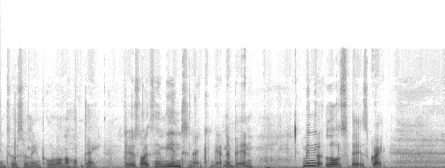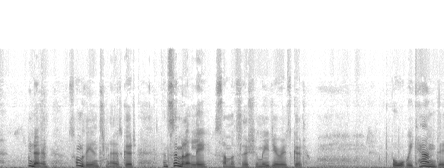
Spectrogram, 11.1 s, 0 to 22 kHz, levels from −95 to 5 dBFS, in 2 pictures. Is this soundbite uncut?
no; 3 cuts; at 1.5 s, 3.9 s, 5.9 s

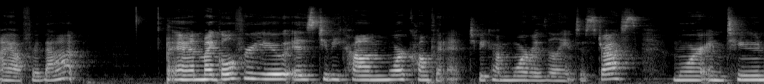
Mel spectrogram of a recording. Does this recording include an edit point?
no; 0 cuts

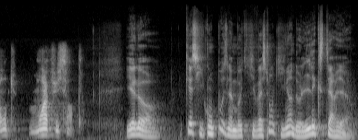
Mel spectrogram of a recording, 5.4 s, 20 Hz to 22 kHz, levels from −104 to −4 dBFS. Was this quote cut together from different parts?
no; 0 cuts

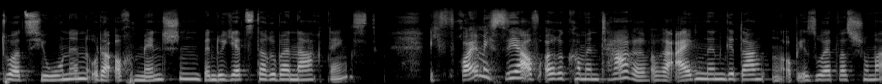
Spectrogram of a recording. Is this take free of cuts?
no; 3 cuts; at 2.0 s, 4.2 s, 6.5 s

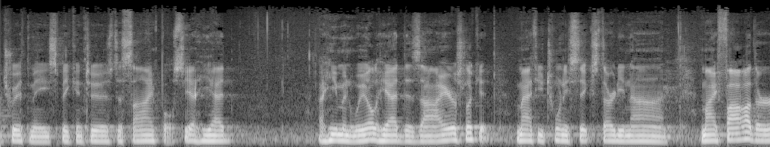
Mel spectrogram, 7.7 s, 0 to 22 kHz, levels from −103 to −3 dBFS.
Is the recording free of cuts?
yes; 0 cuts

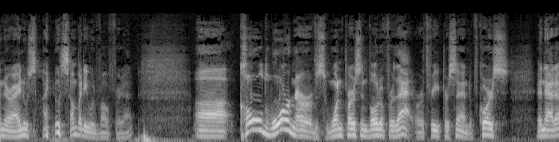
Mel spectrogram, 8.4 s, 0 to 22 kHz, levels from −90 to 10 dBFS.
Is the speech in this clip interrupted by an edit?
no; 0 cuts

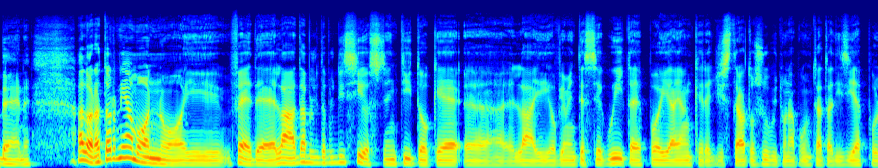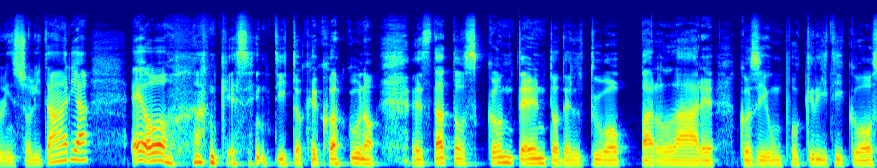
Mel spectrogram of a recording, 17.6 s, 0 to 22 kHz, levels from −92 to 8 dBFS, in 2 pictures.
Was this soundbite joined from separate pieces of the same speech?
no; 0 cuts

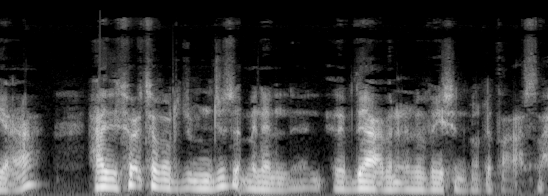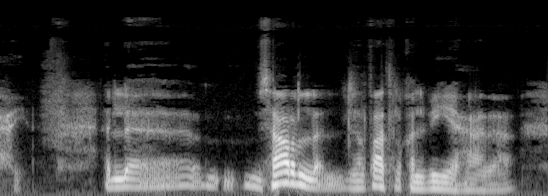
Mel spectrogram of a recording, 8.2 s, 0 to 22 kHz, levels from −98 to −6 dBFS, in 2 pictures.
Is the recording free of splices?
no; 1 cut; at 1.8 s

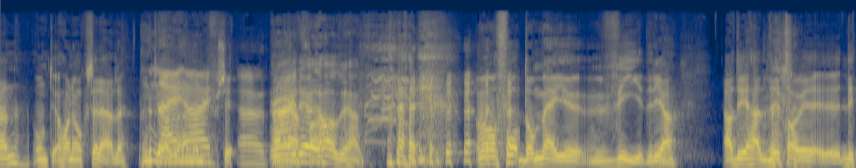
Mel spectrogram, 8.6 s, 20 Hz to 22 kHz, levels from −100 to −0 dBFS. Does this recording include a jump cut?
yes; 1 cut; at 5.2 s

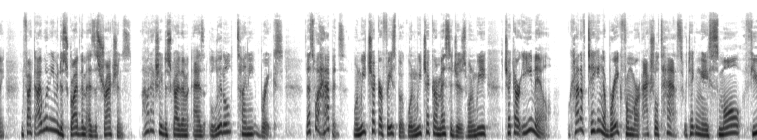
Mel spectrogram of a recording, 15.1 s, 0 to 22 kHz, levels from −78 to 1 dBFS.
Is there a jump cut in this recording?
no; 0 cuts

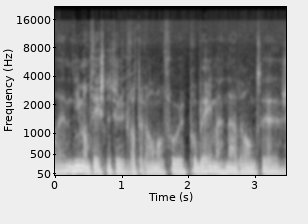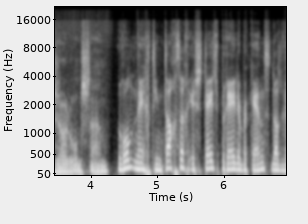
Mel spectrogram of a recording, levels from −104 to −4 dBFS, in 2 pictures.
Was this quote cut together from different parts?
yes; 1 cut; at 4.3 s

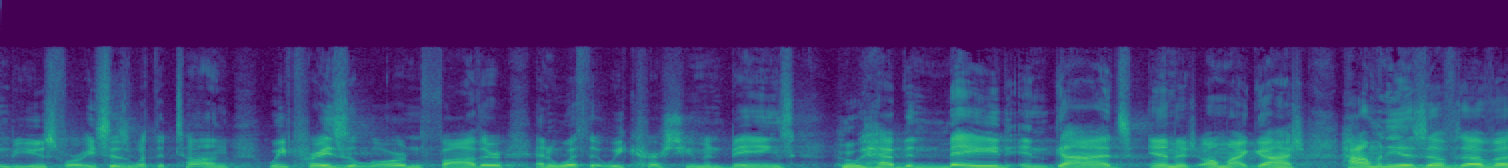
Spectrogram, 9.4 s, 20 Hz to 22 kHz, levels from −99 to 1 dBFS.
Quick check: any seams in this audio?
no; 0 cuts

